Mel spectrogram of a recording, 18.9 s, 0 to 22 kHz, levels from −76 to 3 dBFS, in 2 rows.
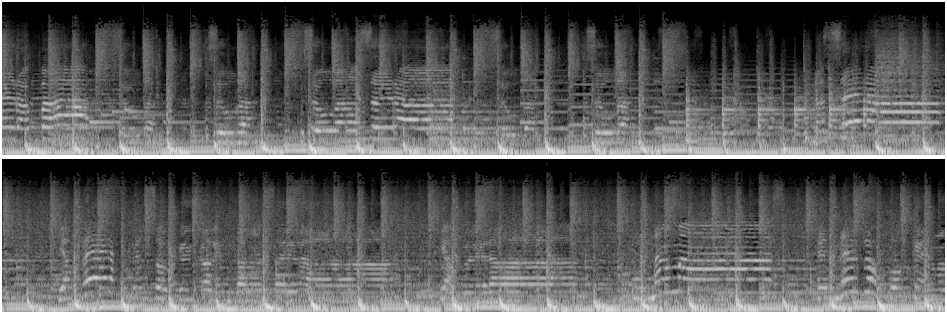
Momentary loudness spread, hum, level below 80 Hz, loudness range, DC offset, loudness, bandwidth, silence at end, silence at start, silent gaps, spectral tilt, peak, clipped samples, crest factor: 4 LU; none; -20 dBFS; 2 LU; under 0.1%; -17 LUFS; 15.5 kHz; 0 s; 0 s; none; -5 dB/octave; 0 dBFS; under 0.1%; 16 dB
